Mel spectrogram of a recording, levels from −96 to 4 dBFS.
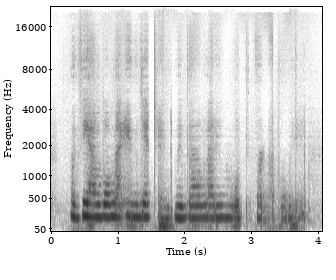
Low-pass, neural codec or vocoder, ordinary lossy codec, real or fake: none; codec, 44.1 kHz, 0.9 kbps, DAC; none; fake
